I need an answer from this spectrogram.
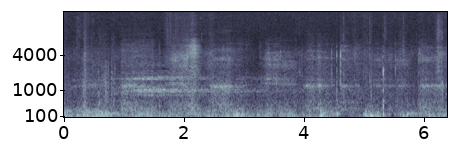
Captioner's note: spectral scream in the distance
